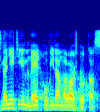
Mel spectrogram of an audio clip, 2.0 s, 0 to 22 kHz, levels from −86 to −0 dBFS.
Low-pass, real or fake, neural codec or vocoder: 7.2 kHz; fake; codec, 16 kHz, 1 kbps, FunCodec, trained on Chinese and English, 50 frames a second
